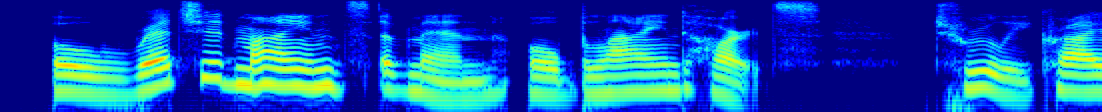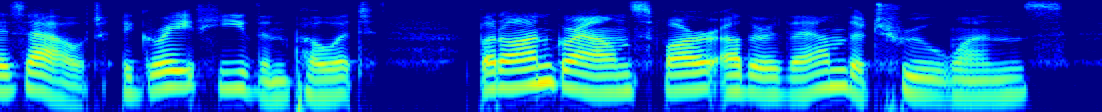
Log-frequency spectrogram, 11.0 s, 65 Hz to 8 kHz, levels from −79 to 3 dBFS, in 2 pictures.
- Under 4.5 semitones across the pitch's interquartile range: No, average, 4.8 semitones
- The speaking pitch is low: No, medium, 160 Hz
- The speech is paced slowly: Yes, slow, 130 wpm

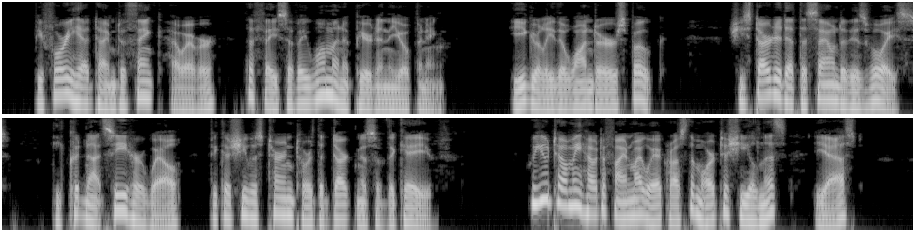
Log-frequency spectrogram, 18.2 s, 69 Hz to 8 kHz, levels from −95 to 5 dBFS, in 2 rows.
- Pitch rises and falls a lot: Yes, wide, 7.6 semitones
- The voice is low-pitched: Yes, low, 105 Hz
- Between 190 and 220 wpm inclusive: Yes, average, 195 wpm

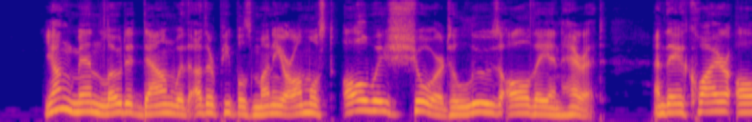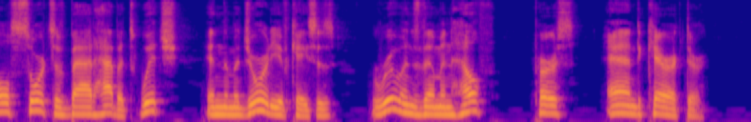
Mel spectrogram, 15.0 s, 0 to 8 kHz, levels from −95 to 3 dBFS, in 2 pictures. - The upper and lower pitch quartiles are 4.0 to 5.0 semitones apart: Yes, average, 4.3 semitones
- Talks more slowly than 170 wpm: Yes, average, 150 wpm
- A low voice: No, medium, 150 Hz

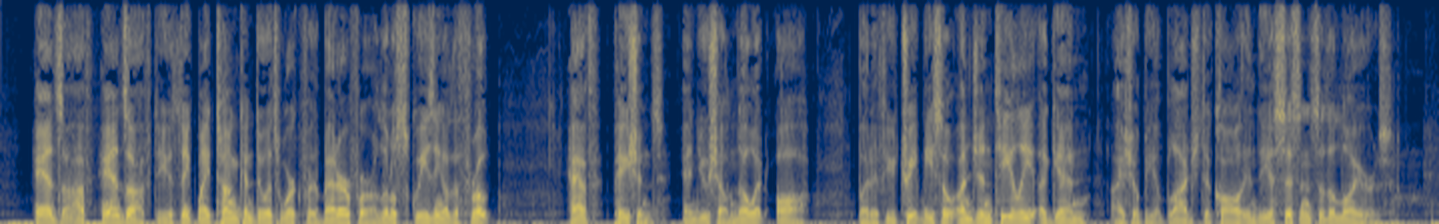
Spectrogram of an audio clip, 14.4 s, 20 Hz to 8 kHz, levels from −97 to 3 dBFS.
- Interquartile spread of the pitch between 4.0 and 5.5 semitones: Yes, average, 4.9 semitones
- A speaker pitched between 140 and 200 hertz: No, low, 105 Hz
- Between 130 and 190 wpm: No, average, 200 wpm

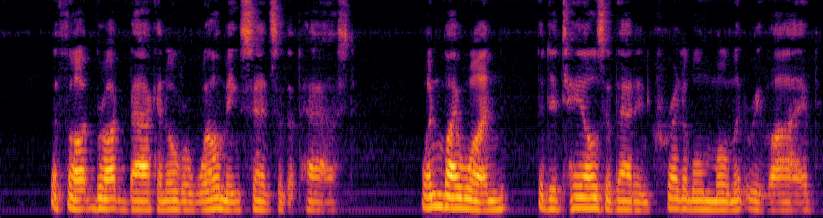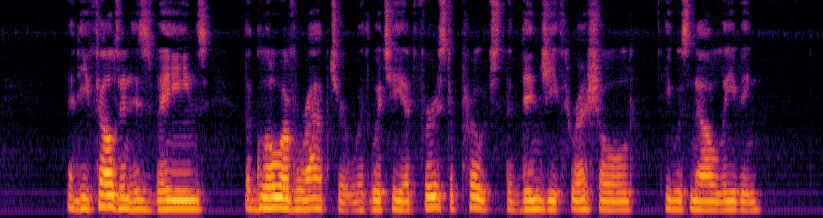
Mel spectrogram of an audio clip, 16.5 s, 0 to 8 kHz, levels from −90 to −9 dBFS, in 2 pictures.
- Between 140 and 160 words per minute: Yes, average, 155 wpm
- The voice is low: Yes, low, 125 Hz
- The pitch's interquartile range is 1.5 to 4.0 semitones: Yes, narrow, 2.4 semitones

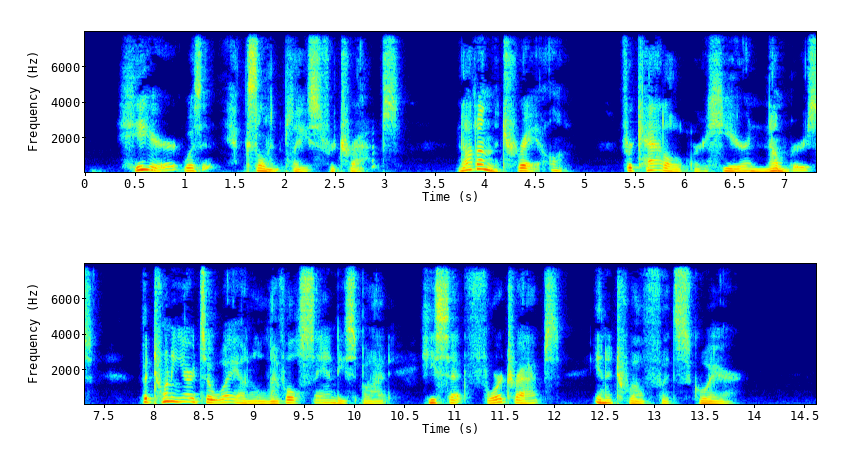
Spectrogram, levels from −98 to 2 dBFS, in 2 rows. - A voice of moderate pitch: Yes, medium, 145 Hz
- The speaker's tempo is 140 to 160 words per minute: Yes, average, 145 wpm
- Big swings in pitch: Yes, wide, 5.9 semitones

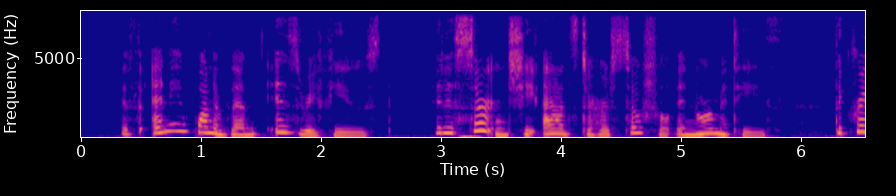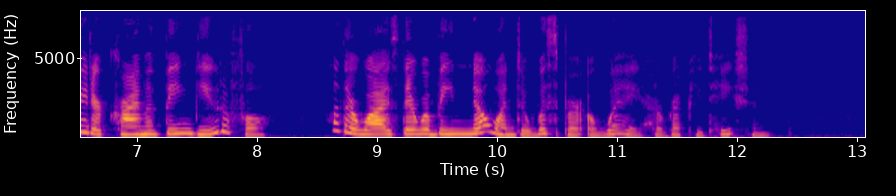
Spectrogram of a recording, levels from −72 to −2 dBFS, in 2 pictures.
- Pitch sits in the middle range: No, high, 245 Hz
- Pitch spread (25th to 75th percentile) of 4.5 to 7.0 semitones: Yes, average, 5.2 semitones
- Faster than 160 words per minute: No, average, 150 wpm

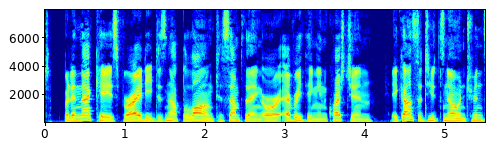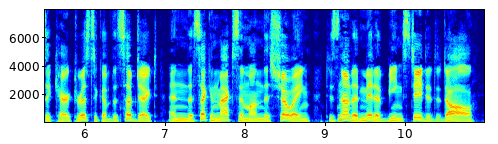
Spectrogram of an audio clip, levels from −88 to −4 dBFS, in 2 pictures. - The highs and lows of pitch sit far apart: Yes, wide, 6.5 semitones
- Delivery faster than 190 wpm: Yes, fast, 205 wpm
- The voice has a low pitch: Yes, low, 130 Hz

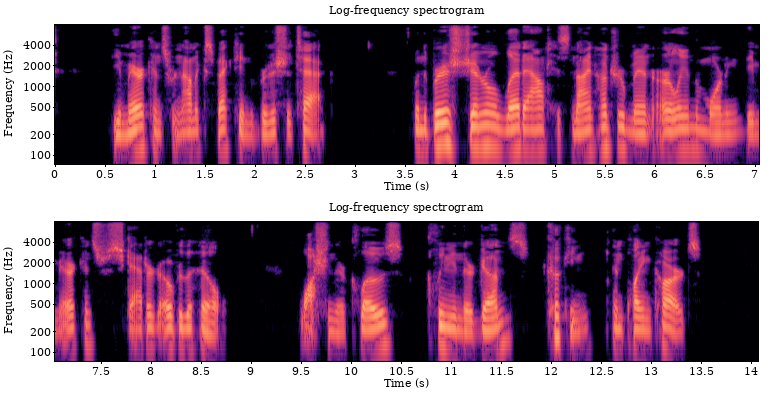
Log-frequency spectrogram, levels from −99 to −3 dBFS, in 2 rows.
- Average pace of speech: Yes, average, 165 wpm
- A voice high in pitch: No, low, 115 Hz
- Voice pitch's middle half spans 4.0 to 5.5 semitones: No, average, 3.0 semitones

